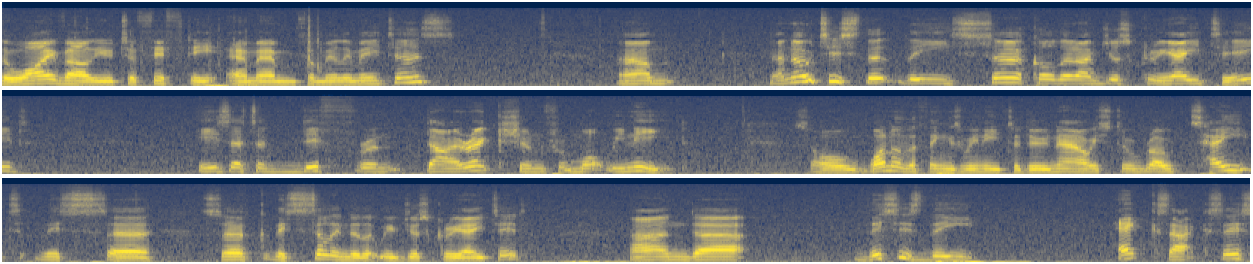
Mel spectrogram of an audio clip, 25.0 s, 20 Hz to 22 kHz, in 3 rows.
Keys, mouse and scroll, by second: 1.5 m, 3.9-5.0 middle drag, 16.2 click.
